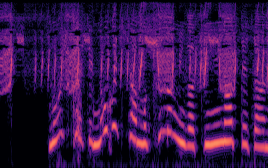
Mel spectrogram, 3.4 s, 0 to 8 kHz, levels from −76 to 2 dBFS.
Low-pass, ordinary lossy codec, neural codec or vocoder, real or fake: none; none; none; real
